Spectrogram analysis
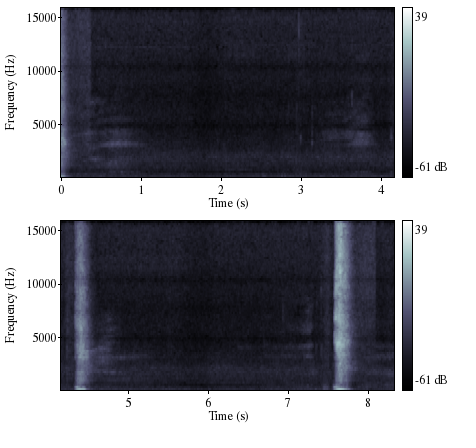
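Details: Adult with a chest cold, who suspects pneumonia, sneezing in a wet, congested fit while driving to urgent care: three sharp sneezes a few seconds apart, the first cut off, over low road rumble.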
